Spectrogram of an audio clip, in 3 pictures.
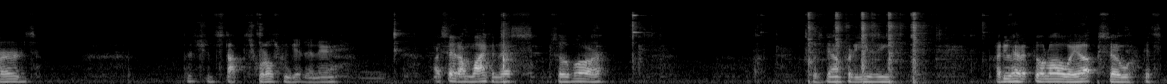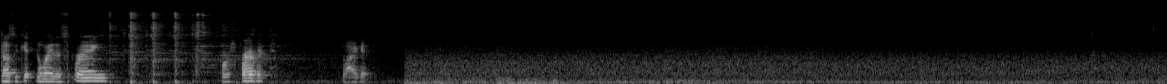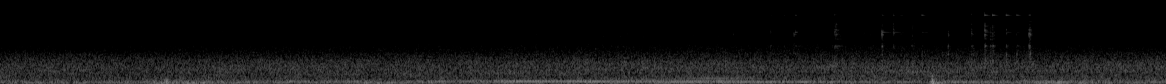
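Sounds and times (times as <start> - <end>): distant road traffic: 11.0 - 35.0
vehicle passing hum: 15.7 - 35.0.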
